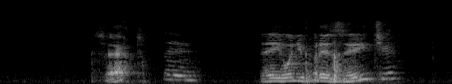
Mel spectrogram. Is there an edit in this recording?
yes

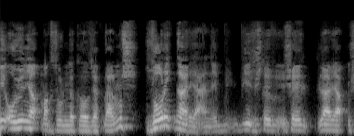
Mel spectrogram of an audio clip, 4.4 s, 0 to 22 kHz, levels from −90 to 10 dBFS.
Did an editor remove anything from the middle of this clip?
yes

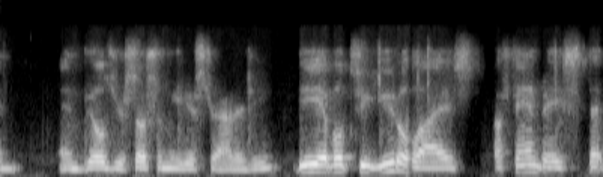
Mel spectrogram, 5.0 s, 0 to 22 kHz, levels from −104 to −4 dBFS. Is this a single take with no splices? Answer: no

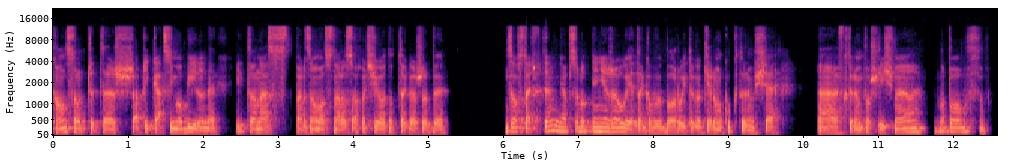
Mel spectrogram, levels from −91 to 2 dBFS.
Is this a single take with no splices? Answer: yes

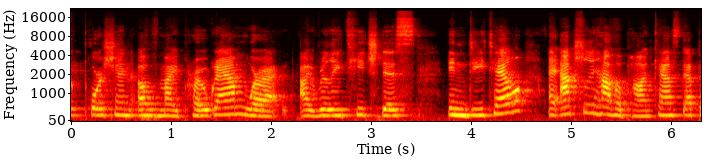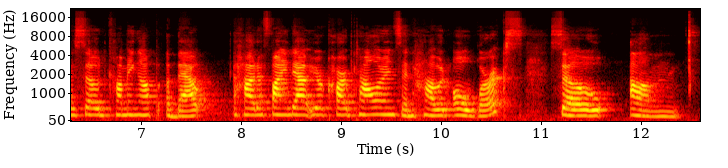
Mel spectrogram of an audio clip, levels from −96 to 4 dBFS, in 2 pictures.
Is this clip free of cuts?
yes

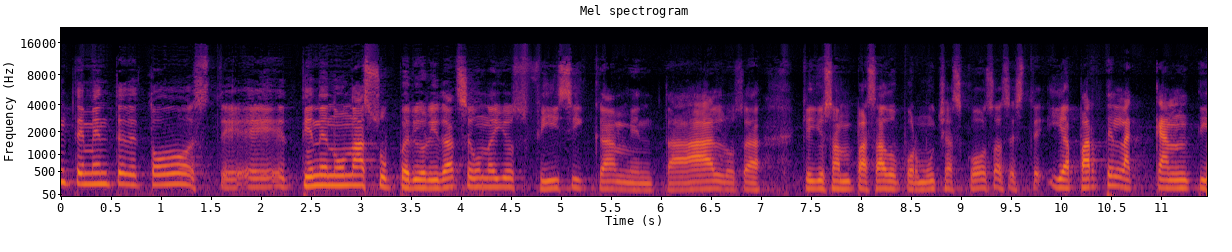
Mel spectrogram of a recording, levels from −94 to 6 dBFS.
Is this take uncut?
yes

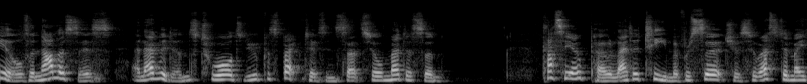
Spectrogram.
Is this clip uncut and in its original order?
yes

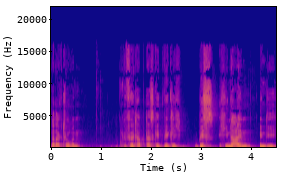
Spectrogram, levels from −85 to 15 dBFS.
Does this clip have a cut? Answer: no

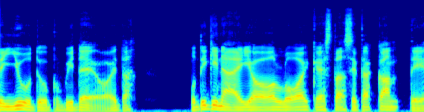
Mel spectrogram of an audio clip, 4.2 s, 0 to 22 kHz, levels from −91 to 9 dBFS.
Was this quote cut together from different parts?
no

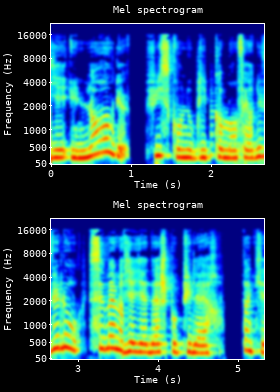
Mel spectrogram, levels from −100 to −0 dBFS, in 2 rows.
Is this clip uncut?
no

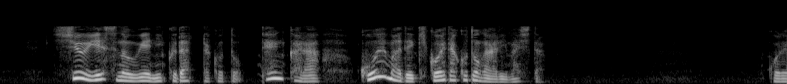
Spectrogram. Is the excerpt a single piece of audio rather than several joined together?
no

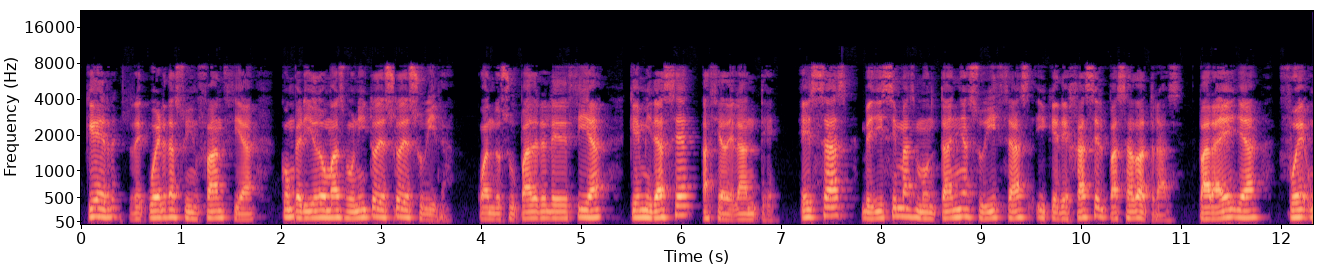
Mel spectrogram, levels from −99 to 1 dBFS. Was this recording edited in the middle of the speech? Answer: yes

